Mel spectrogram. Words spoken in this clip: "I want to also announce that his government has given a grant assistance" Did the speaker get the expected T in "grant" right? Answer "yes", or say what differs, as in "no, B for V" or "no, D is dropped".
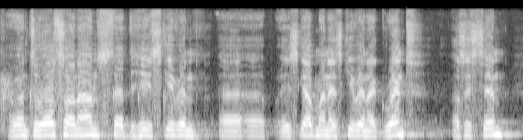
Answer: yes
